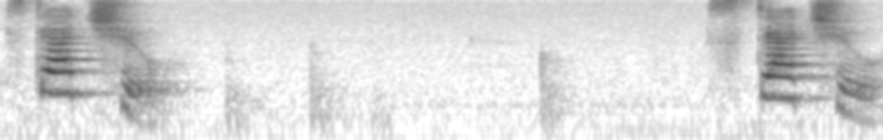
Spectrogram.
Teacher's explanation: show you we don't say step two we say statue statue so the T you sound like chu so it almost sounds like chew I chew my food statue let's try a few more words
